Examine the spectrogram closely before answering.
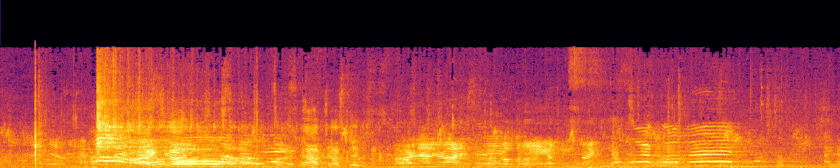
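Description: Young players and adults shout and cheer from across an open field.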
